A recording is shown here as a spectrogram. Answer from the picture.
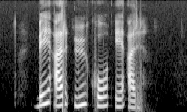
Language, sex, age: Norwegian, female, 36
